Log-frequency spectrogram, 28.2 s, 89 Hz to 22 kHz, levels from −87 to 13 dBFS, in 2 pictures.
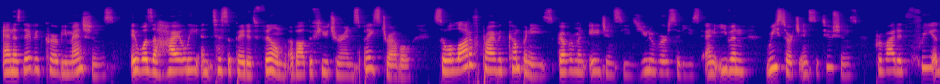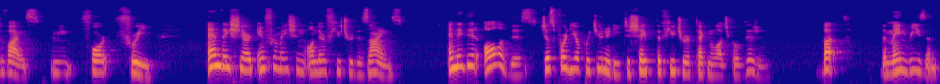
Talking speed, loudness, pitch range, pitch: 140 wpm, -24 LUFS, 190-240 Hz, 215 Hz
